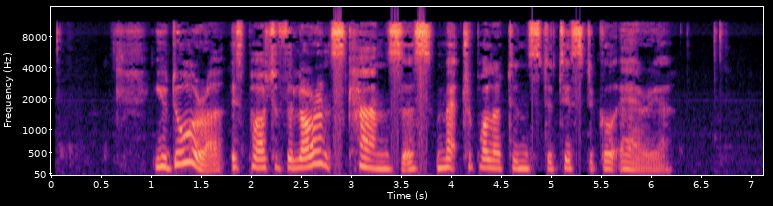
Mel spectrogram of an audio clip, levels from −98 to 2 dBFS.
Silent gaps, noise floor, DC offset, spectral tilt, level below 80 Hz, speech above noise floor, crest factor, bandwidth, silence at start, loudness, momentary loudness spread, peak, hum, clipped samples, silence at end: none; -61 dBFS; under 0.1%; -2 dB/octave; -64 dBFS; 44 dB; 18 dB; 16 kHz; 0.05 s; -14 LUFS; 18 LU; 0 dBFS; none; under 0.1%; 0.4 s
